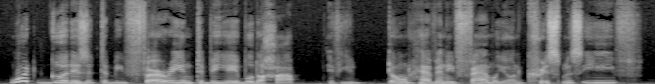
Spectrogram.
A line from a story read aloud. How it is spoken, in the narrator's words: Barrington cried and cried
